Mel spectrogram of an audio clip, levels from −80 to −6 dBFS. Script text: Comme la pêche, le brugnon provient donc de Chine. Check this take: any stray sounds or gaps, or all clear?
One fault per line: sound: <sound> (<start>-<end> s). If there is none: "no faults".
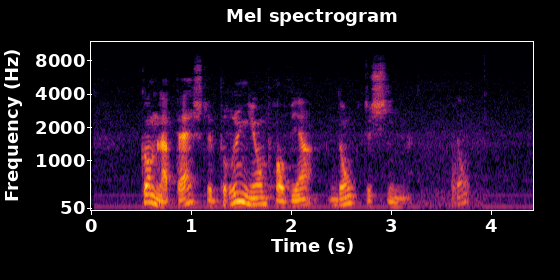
sound: laugh (3.6-3.8 s)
